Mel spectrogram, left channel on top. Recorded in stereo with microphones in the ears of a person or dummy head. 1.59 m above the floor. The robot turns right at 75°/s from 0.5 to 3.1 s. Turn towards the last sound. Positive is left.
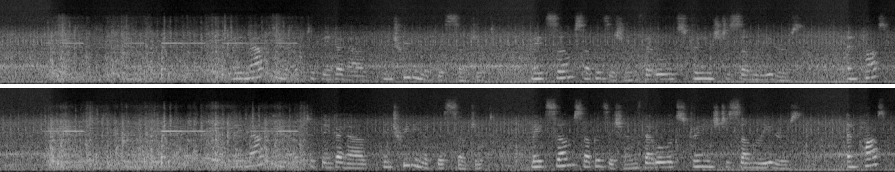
turn(degrees=-140)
